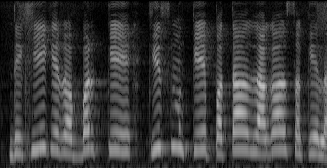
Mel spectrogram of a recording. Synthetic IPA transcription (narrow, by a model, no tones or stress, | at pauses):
d̪eːkʰiekeɾəbəɾkekɪsmkepət̪alaɡasɐkela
